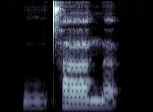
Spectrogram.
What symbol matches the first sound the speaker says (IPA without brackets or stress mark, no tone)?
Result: uː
